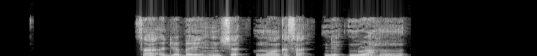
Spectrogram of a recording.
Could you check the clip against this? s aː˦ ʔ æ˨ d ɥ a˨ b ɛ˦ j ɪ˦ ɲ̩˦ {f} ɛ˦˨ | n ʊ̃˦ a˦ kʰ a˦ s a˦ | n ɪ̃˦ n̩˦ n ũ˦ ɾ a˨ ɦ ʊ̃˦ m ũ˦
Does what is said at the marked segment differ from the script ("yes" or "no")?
yes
